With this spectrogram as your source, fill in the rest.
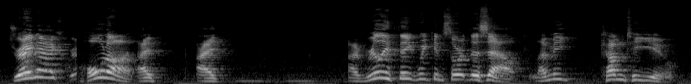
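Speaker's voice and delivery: high, very loud yell in put-on voice. Playing a character with hands up, calling to Draenak: yelling in character. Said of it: "I'm gonna yell".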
